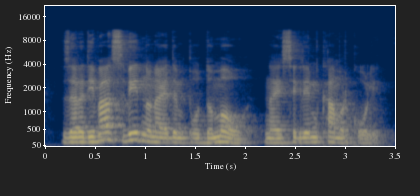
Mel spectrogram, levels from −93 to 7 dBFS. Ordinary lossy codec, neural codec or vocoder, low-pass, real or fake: none; none; 10.8 kHz; real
